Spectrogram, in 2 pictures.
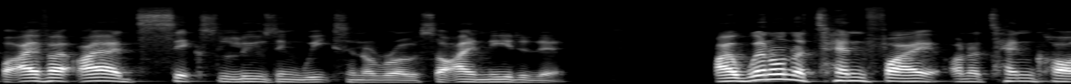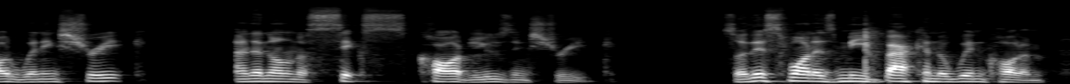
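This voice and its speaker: Blunt, joking man with a London accent. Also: mid-range voice. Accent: London English. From Ireland, raised in southwest London. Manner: blunt, profane, joking banter. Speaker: livestream host. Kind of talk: casual live stream chatter answering viewer comments.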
